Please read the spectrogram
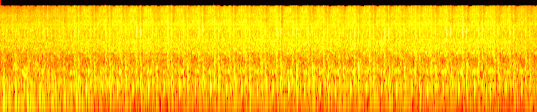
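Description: Narrowboat's inboard diesel engine running steadily, heard close up in the engine room as an even, rapid beat of its firing over a low hum.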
